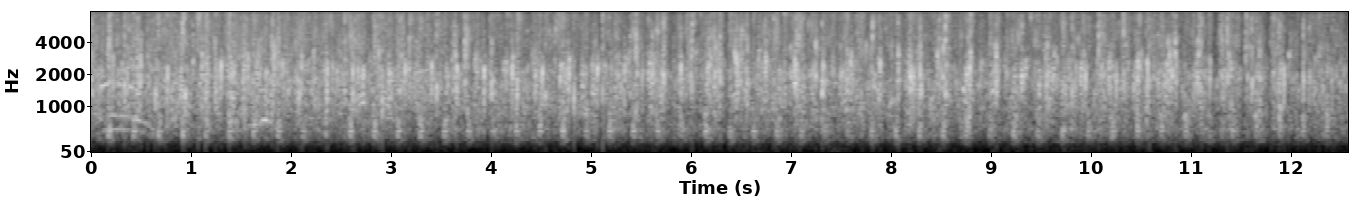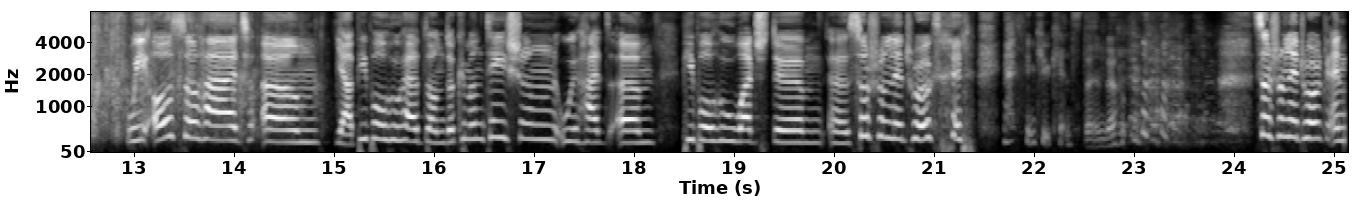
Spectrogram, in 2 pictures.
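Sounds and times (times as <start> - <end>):
audience applause: 0.0 - 13.2
speech: 13.2 - 25.1
laughter: 22.8 - 24.0.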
